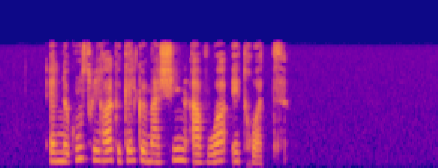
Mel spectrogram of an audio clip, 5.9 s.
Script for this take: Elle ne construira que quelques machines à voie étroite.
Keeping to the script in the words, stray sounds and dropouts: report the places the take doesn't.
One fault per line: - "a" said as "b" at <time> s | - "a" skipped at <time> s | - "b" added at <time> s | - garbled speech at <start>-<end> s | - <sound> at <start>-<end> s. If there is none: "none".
none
